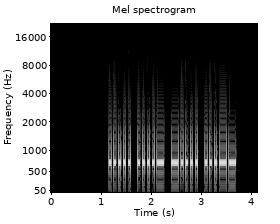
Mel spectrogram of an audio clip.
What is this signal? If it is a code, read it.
Morse code, heard as a keyed tone, about 25 wpm, 700 Hz. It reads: 5463
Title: Numbers - 4-Digit 25wpm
